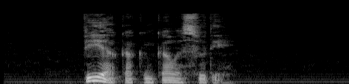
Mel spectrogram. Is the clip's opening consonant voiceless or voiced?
voiceless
